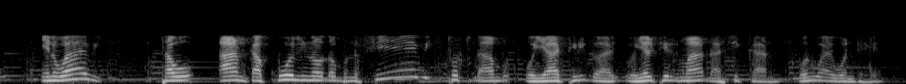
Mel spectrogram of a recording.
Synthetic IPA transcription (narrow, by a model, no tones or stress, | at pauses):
ʔinawaːwi | tawɔ | ankakoːlinɔɗɔmbɔnɔfewitotːiɗambɔɔjatiɾiɗɔjaltiɾiɗmaɗasikːaːnawoniwawiwɔndɛhɛ̰n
